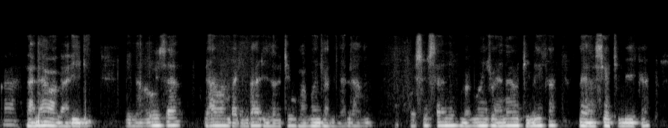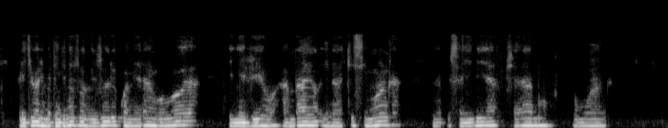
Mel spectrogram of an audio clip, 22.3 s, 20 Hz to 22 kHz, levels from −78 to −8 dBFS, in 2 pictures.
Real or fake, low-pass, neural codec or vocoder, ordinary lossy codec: fake; 7.2 kHz; codec, 44.1 kHz, 7.8 kbps, Pupu-Codec; Opus, 16 kbps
